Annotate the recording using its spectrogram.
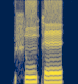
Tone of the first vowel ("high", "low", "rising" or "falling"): high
